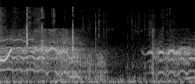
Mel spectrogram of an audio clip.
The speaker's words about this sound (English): They are horses, Jane.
